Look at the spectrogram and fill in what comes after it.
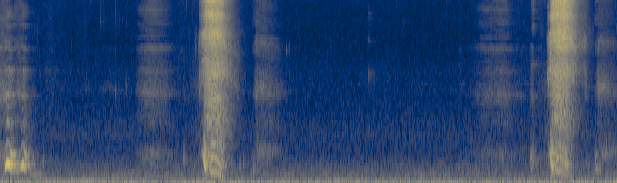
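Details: A model gives two forceful, wet-sounding sneezes in a quiet room, each preceded by a brief catching inhale, after remarking she may have inhaled too much: wet sneezing.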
